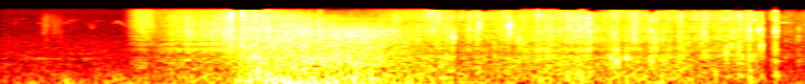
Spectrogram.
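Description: A World War II German tank cannon fires, a big boom that swells into a long rolling roar and then breaks into scattered crackles and sharp pops, loud and close with no speech over it.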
